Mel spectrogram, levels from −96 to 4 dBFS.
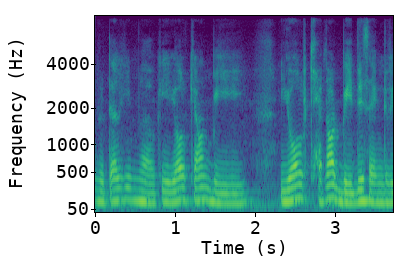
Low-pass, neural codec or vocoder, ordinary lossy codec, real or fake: none; codec, 16 kHz, 6 kbps, DAC; none; fake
